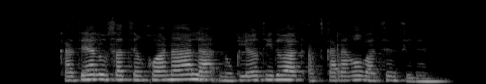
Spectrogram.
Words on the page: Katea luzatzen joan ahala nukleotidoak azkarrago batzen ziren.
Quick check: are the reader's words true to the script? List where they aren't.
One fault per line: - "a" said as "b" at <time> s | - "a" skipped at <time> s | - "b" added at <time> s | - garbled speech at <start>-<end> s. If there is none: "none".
none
